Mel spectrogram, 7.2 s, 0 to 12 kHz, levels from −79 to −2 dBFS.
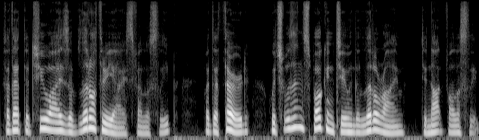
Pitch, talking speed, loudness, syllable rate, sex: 145 Hz, 225 wpm, -19 LUFS, 5.4 syllables/s, male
